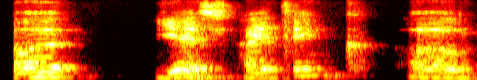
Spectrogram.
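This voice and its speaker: A man hosts an interview, speaking in a measured way with frequent pauses and fillers. His slightly high voice sounds distant and roomy. The audio is dull, like a video call. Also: animated, darkish tone. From India. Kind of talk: conversational interview.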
